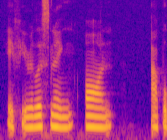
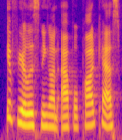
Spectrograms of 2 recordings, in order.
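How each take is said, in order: First: It is said in a somber tone. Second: It is said in a happy tone.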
